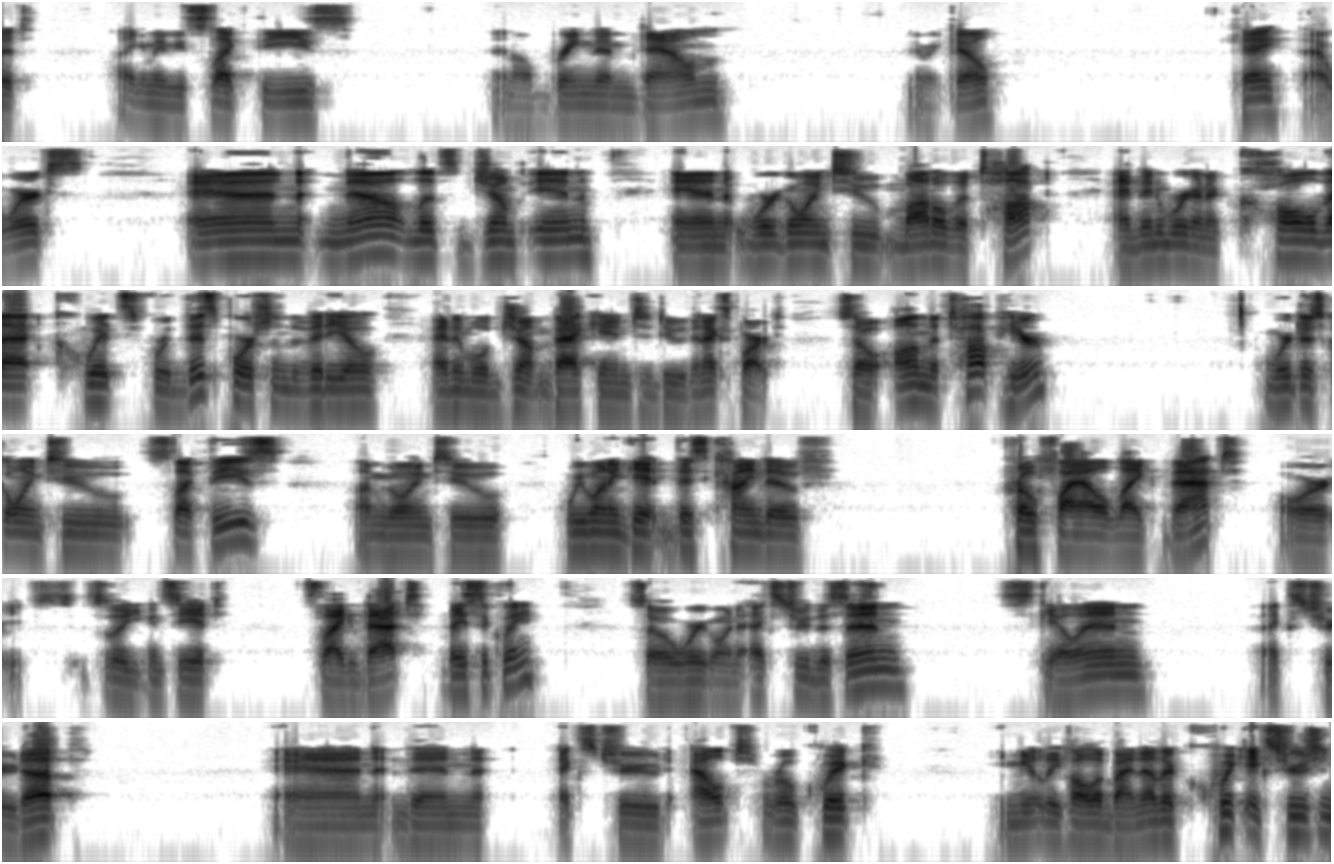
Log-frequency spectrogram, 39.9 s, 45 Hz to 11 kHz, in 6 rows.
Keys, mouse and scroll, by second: 0.1 a, 0.2 b, 1.8 z, 2.1 g, 3.5 click, 3.6 Tab, 4.2 ctrl+w, 4.4 click, 4.4 z, 4.4 g, 4.7 click, 5.5-10.0 middle drag, 6.9 ctrl+w, 11.1-14.7 middle drag, 11.8 ctrl+w, 16.9 Tab, 17.1-20.8 middle drag, 21.3-23.0 middle drag, 23.1 d, 23.6 d, 23.6-25.4 drag, 25.1 d, 25.5 d, 25.6-27.1 right drag, 26.1 d, 26.6 d, 27.4-28.6 drag, 28.2 d, 28.4 d, 28.6 d, 28.9-30.0 right drag, 30.0 click, 30.0-31.1 middle drag, 30.0 e, 31.1-35.3 drag, 31.1 s, 32.3 e, 35.3-36.8 middle drag, 35.6 e, 36.8-39.8 drag, 36.9 s, 38.2 e, 39.7 Tab.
